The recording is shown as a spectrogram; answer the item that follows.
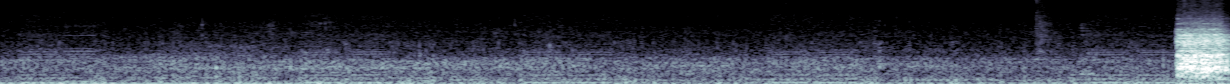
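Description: Quiet room tone with a low steady hum. A short, loud burst of sound comes just before the end.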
